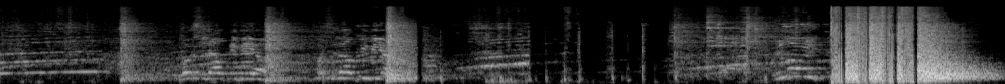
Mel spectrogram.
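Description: Sharp gunshots crack out during the Nashville shooting, scattered among people talking, ending in a loud, rapid burst of shots fired close together.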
